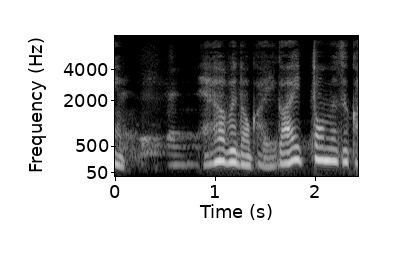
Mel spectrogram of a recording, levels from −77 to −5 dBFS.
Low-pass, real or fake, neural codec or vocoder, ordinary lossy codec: 7.2 kHz; fake; codec, 24 kHz, 1.2 kbps, DualCodec; MP3, 48 kbps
